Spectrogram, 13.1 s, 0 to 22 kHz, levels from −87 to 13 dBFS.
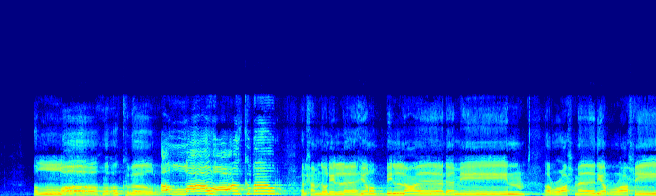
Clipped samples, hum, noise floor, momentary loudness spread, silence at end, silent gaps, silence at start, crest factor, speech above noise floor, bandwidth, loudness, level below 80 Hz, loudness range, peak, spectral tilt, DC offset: under 0.1%; none; -60 dBFS; 8 LU; 0 s; none; 0.65 s; 10 dB; 41 dB; 11.5 kHz; -20 LUFS; -64 dBFS; 3 LU; -10 dBFS; -5 dB/octave; under 0.1%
